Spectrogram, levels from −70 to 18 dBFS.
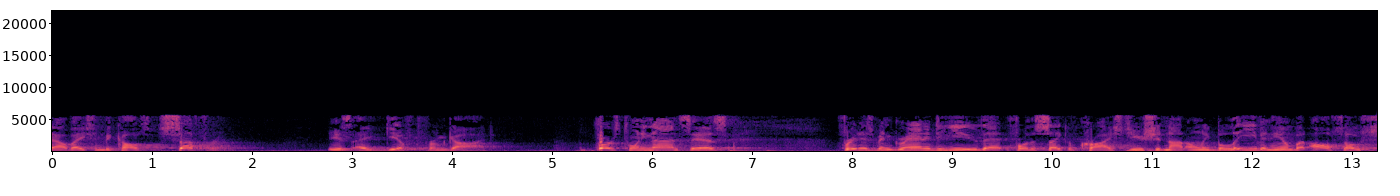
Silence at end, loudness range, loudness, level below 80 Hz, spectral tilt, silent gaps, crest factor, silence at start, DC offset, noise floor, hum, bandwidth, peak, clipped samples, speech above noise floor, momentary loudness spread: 0 s; 5 LU; -17 LUFS; -40 dBFS; -4.5 dB/octave; none; 18 dB; 0 s; under 0.1%; -43 dBFS; none; 6 kHz; 0 dBFS; under 0.1%; 26 dB; 11 LU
